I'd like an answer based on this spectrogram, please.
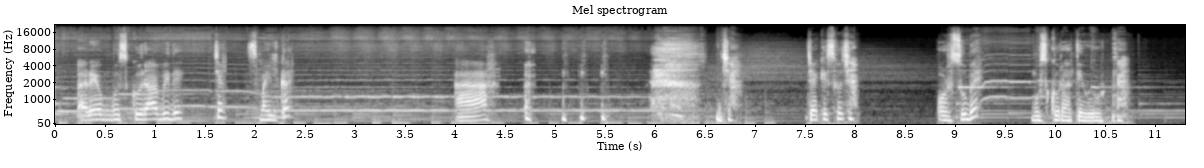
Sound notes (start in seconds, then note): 5.0 chuckles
